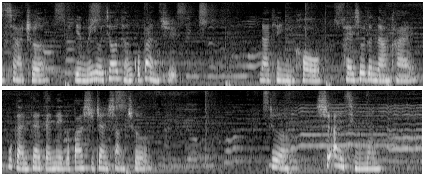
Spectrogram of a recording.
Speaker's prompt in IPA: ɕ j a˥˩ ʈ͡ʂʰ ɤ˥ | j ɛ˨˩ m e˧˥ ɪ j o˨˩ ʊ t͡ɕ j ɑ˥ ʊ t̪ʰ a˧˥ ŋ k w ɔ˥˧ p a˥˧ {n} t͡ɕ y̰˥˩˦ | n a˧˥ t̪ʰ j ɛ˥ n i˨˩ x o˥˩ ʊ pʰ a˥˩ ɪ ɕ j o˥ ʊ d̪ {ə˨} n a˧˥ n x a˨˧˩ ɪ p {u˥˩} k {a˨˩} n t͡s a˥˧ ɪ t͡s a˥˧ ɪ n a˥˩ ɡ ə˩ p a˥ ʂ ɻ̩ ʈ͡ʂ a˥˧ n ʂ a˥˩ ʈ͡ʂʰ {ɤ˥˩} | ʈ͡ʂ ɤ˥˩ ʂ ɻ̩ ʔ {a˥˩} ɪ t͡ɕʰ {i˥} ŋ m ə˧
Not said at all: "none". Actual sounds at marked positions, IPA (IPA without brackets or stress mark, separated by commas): n, ə˨, u˥˩, a˨˩, ɤ˥, a˥˩, i˧˥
